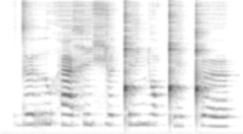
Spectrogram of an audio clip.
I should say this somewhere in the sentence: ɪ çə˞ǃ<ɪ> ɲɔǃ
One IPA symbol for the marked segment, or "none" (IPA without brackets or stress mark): ɪ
